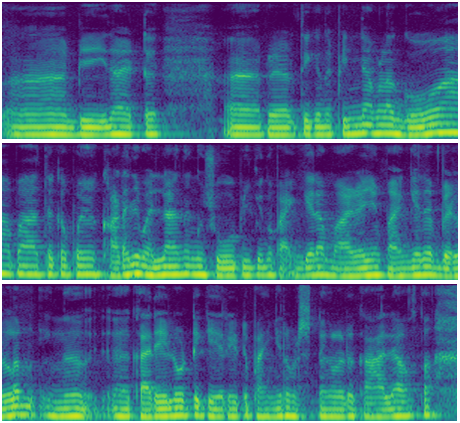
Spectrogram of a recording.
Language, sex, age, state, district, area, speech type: Malayalam, male, 18-30, Kerala, Kollam, rural, spontaneous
